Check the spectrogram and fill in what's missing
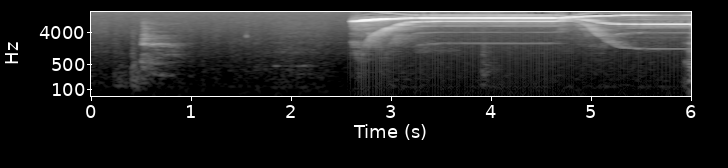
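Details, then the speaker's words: High-frequency pure tone hearing demonstration, about 10, 12, 14 and 18 kHz, during an ultrasound principles lecture: after brief quiet room noise, steady very high-pitched electronic whistle tones that shift in pitch. "that's about 10 12 14 18 kilohertz can you guys can hear this"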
